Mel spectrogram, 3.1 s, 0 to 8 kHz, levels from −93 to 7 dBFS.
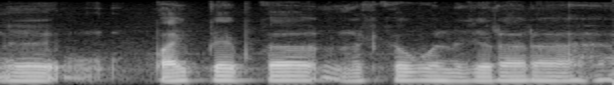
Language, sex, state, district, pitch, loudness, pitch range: Hindi, male, Bihar, Katihar, 110 Hz, -19 LUFS, 105-115 Hz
